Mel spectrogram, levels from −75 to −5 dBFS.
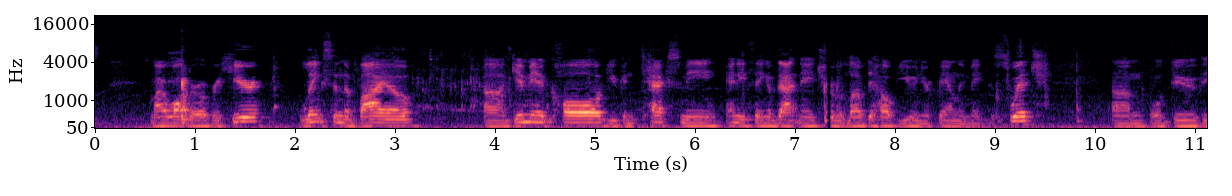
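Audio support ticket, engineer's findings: Short concealed packet loss, two spots. 7.31–7.37 s: brief smear where roughly 40 ms of audio went missing and the receiver's concealment stretched the last bit of sound to cover it, then cross-faded back. 8.73–8.77 s: same thing, smaller, about 20 ms lost, heard as a quick wobble. Probable component: network path into the jitter buffer, with the decoder's loss concealment doing the patching.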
